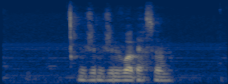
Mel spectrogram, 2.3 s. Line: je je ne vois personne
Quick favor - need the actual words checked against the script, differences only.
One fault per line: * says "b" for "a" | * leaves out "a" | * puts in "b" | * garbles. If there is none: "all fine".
all fine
